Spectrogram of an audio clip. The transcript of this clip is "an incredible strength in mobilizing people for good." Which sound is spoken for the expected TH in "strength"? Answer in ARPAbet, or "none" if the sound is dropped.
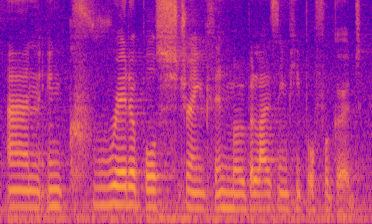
TH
